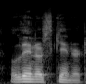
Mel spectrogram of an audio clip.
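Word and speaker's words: Lynyrd Skynyrd: about and of course this is lonard skanner pronounced lonard skinnard another great album a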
